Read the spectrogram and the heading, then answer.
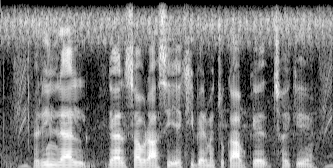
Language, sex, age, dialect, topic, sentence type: Maithili, male, 18-24, Southern/Standard, banking, question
